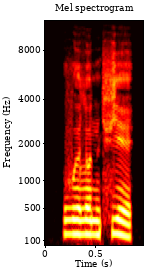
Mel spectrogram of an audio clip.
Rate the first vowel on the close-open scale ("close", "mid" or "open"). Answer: close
